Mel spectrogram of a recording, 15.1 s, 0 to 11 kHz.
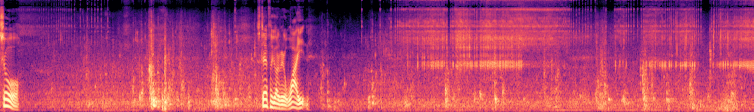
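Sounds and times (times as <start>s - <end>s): fishing reel gears whirring: 0.4s - 2.6s, 7.2s - 15.0s.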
